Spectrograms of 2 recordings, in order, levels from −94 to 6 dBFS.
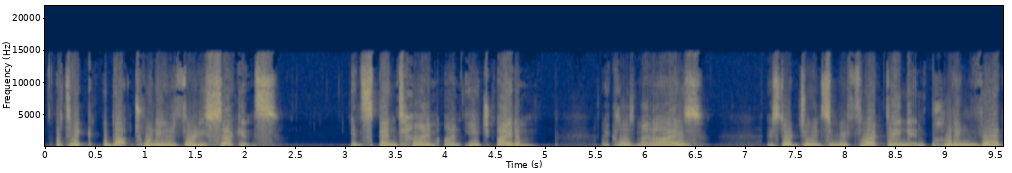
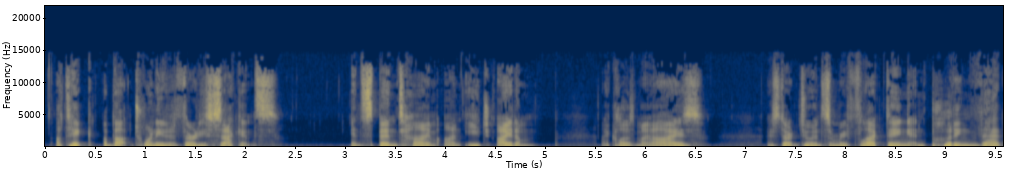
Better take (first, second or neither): second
